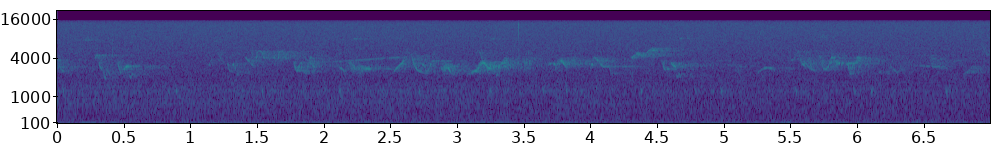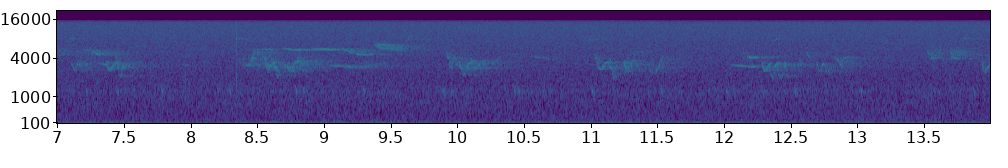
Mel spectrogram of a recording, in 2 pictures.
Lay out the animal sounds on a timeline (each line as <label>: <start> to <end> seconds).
Red-eyed Vireo (Vireo olivaceus): 0.0 to 2.0 seconds
Eastern Wood-Pewee (Contopus virens): 1.1 to 2.7 seconds
Scarlet Tanager (Piranga olivacea): 1.9 to 4.3 seconds
Red-eyed Vireo (Vireo olivaceus): 4.2 to 14.0 seconds
Scarlet Tanager (Piranga olivacea): 5.1 to 7.7 seconds
Black-throated Green Warbler (Setophaga virens): 8.4 to 9.7 seconds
